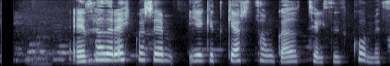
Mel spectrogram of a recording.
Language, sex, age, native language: Icelandic, female, 30-39, Icelandic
